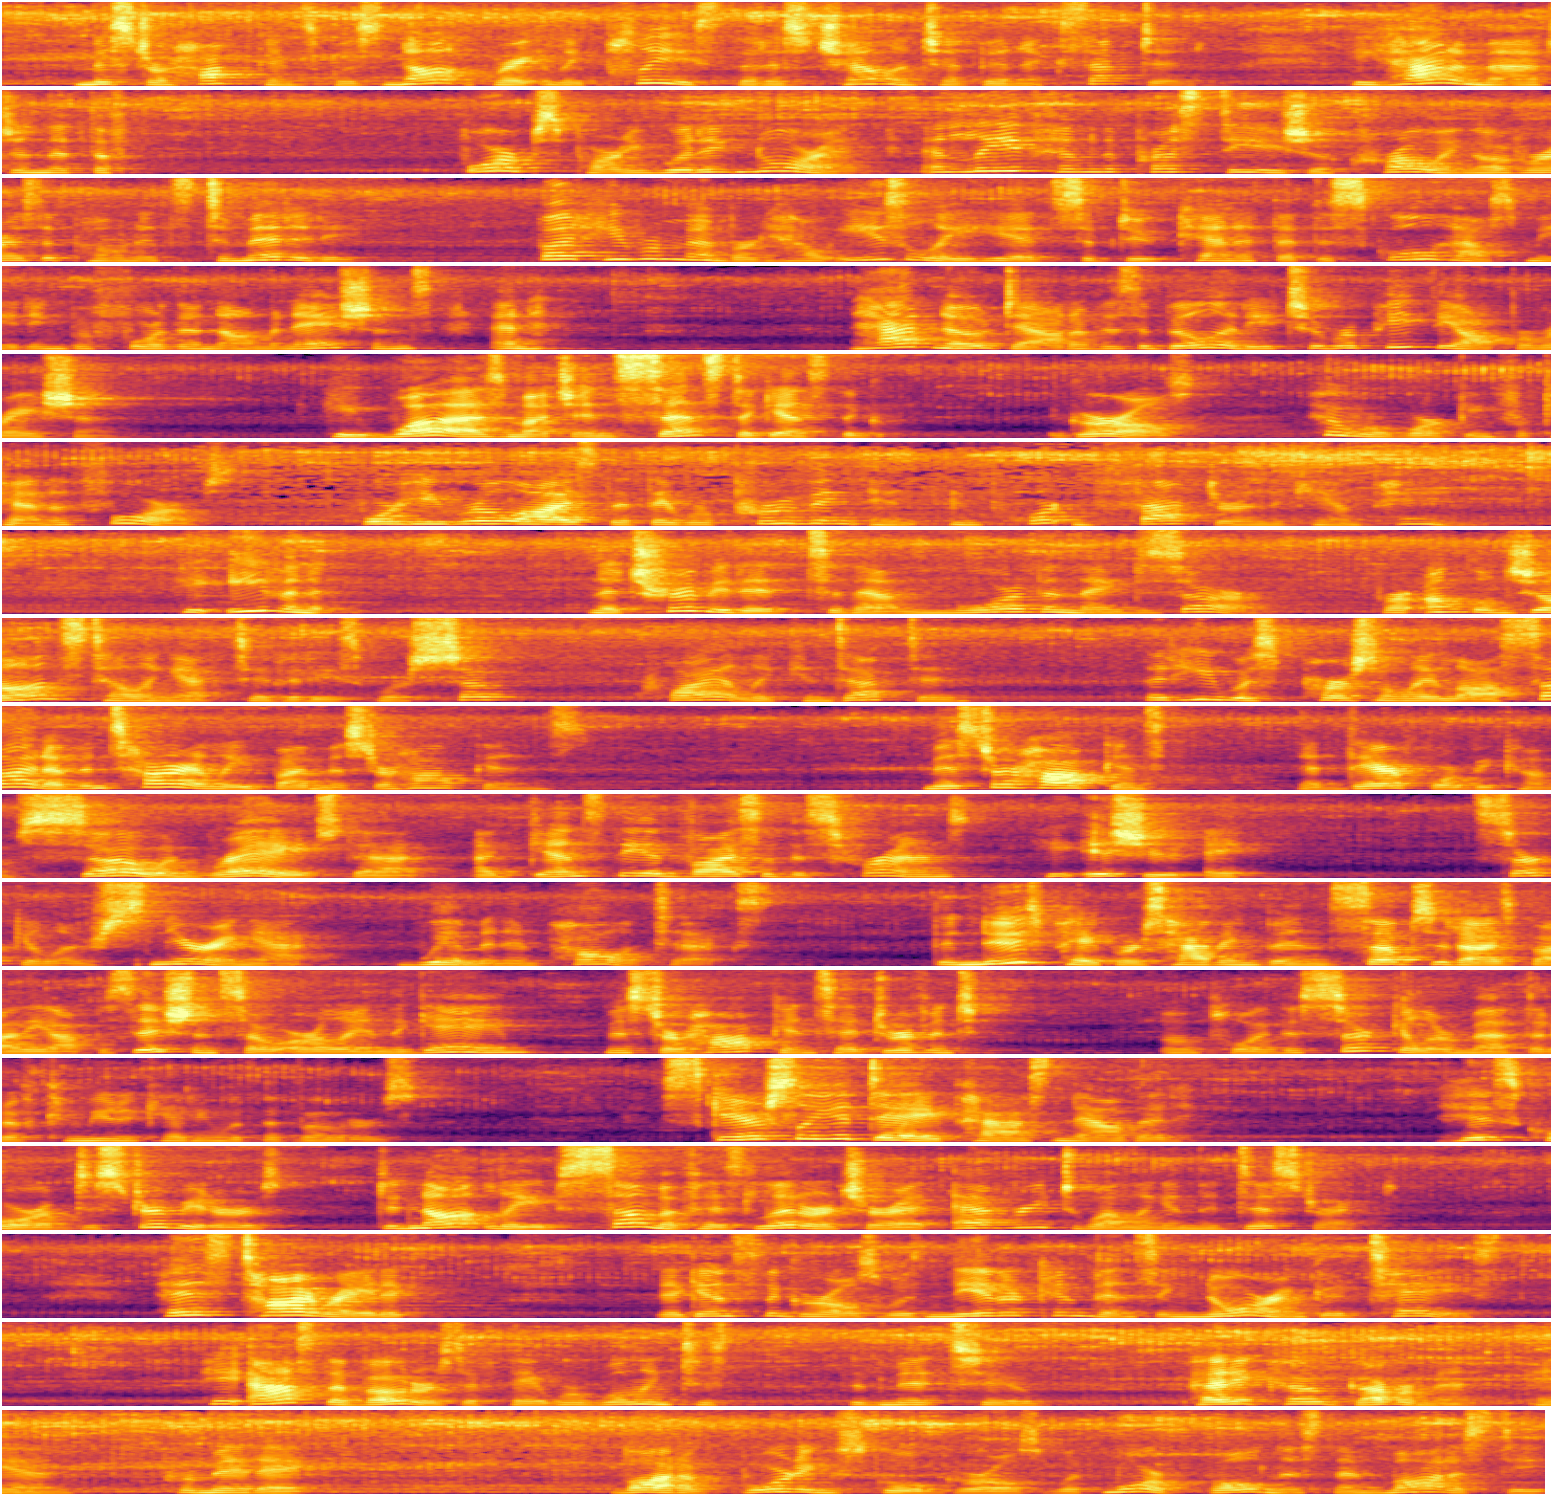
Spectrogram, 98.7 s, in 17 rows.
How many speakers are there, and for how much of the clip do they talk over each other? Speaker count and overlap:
one, no overlap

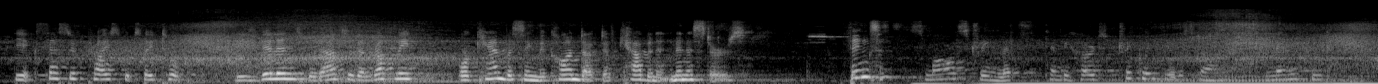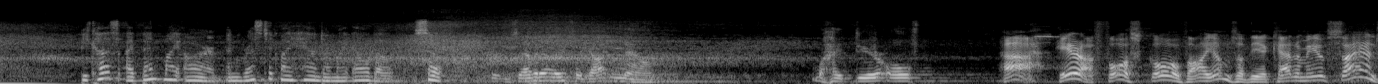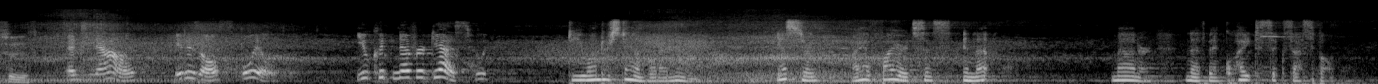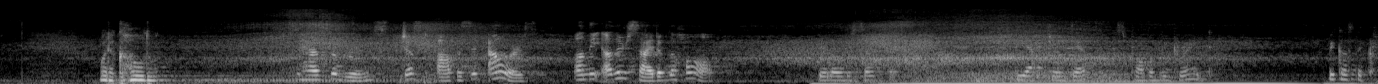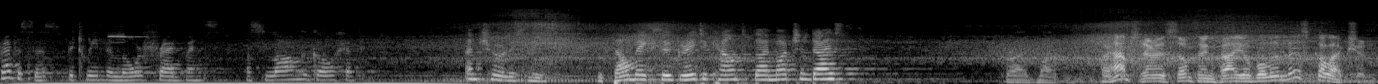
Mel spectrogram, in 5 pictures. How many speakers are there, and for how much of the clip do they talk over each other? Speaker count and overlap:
seven, no overlap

